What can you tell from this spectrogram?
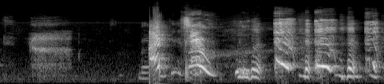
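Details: Baby giggling in bursts of laughter after one abrupt sneeze; sneezing.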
